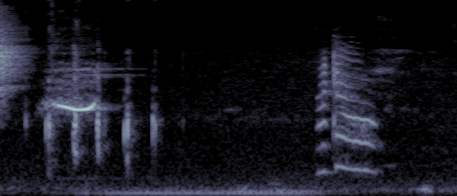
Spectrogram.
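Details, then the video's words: Indian ringneck parrot giving a clipped, nasal, speech-like utterance early on, a low hum during the pause, then a second harmonic phrase falling slightly in pitch. "Ringneck Parrot Sounds Mithu Mithu"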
